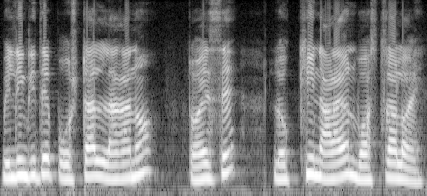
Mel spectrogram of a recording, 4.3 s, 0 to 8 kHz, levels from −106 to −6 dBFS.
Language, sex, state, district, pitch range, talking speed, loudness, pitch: Bengali, male, West Bengal, Cooch Behar, 175-215 Hz, 100 wpm, -12 LUFS, 190 Hz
